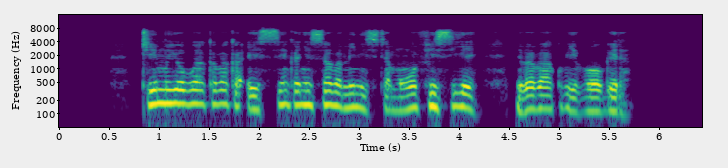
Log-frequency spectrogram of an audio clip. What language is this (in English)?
Ganda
